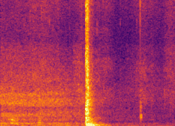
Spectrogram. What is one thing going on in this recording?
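A car bonnet slams shut.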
